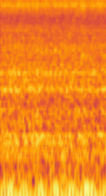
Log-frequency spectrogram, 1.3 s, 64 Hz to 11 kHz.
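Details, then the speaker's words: 1990 BMW 535i E34 inline-six, first start after about two years sitting and a fuel change: a smooth, even low idle with a steady rhythm and no misses, knocks or ticks. The engine sounds healthy. "I's hope it doesn't turn off like last time but man it's sounding pretty good wow she's smooth this is after 2 years"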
